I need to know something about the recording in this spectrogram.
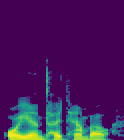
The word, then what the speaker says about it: Ollantaytambo: After lunch, we went to the town of, and I'm going to butcher this, Ollantaytambo. It's spelled Ollantaytambo, but pronounced Ollantaytambo, something like that.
